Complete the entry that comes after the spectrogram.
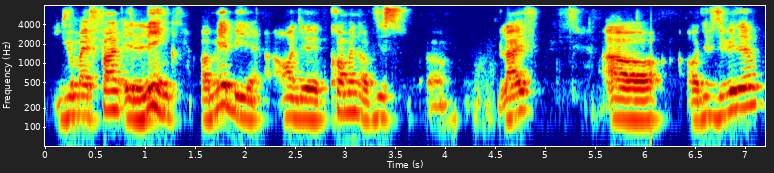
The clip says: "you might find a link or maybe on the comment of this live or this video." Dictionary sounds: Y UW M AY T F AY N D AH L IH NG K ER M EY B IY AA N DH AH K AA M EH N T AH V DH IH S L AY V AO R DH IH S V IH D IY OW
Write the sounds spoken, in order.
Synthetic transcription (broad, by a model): Y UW M AY T F AY N D AH L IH NG K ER M EY B IY AA N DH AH K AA M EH N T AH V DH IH S L AY F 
